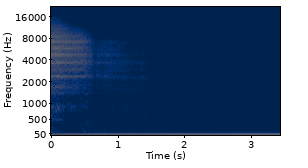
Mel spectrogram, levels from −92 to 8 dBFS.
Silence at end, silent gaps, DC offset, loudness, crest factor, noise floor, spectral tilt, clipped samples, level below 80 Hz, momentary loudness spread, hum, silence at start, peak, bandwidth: 0 s; none; under 0.1%; -50 LUFS; 22 dB; under -90 dBFS; 3.5 dB/octave; under 0.1%; under -90 dBFS; 21 LU; none; 0 s; -34 dBFS; 16 kHz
